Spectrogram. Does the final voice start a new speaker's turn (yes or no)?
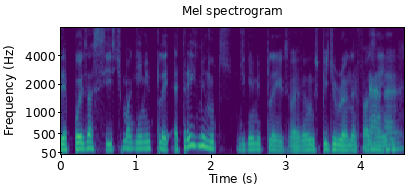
no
